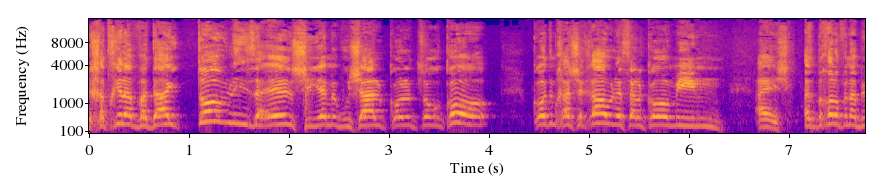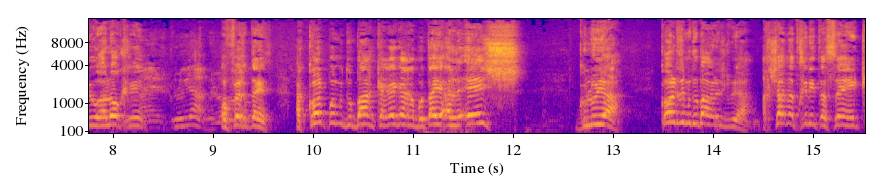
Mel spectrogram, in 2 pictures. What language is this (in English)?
Hebrew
